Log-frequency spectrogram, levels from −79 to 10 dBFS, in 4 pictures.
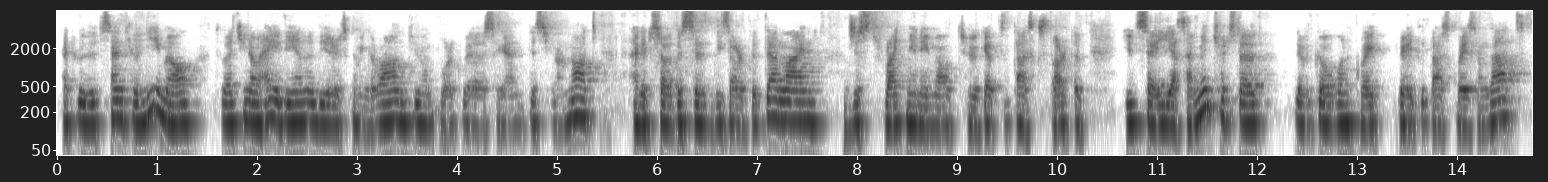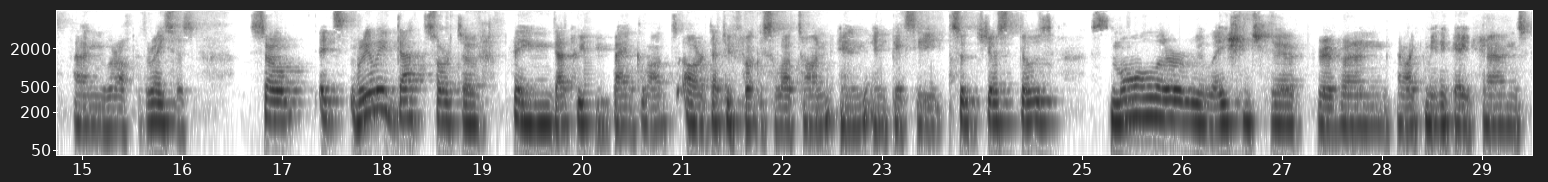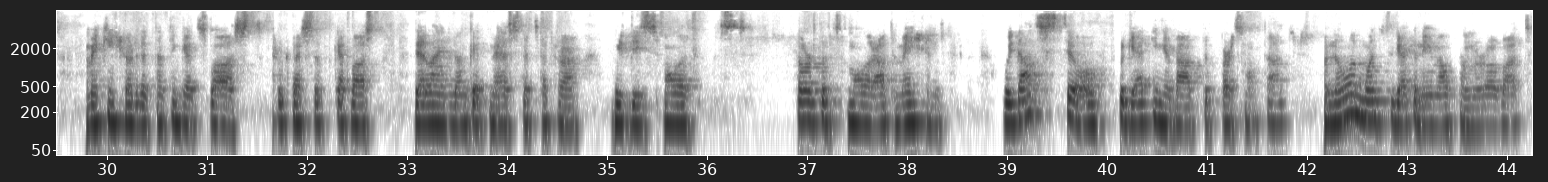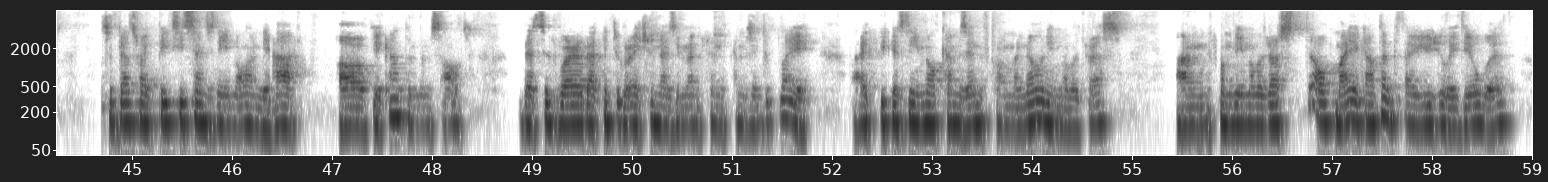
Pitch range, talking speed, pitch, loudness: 125-140 Hz, 195 wpm, 130 Hz, -17 LUFS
